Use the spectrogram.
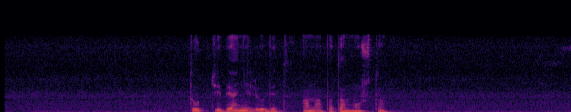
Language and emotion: Russian, neutral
